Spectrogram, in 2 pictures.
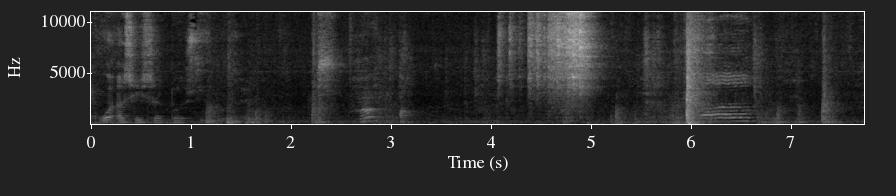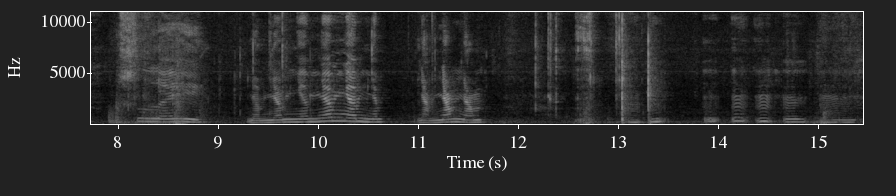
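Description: A young girl speaks with animation close to the microphone.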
